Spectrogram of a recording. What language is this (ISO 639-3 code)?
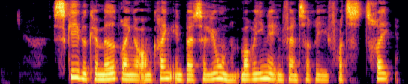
dan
